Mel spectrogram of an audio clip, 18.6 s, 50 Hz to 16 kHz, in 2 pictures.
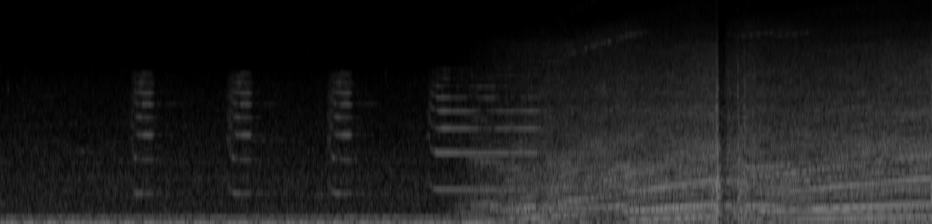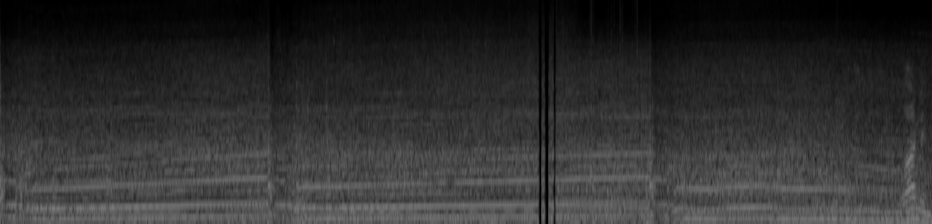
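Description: Race car engines roar and rev at the start of a five-lap Grand Prix circuit race around the Nürburgring in Real Racing 3, rising pitch sweeps from many cars after a short beeping countdown, loud and continuous with gear-change breaks.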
